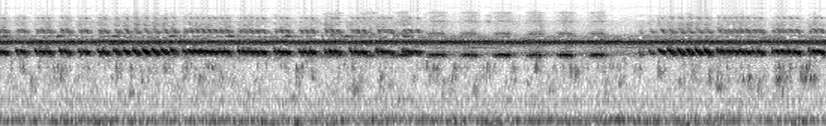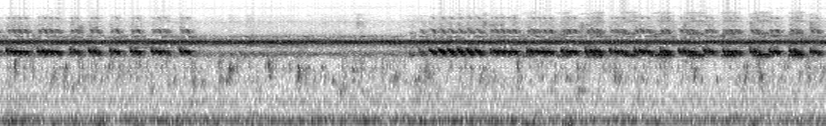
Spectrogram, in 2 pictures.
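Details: Autumn insect chorus with a constant high shrill note and bursts of rapid pulsed chirping that pause around the middle, leaving the steady trill alone, then start up again; faint low background noise throughout.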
